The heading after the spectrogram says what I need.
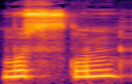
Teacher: سین جو ہے حرف صفیریہ کا حرف ہے، سیٹی کی آواز آئے گی۔ کن میں نون ساکن کے بعد حمزہ ہے تو یہاں پہ ہم نے اظہار کرنا ہے، یعنی کہ ہم نے غنہ نہیں کرنا۔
